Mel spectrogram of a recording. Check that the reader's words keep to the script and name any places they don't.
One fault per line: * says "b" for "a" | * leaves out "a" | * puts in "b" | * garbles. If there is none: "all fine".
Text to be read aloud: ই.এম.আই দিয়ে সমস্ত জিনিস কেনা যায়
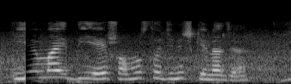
all fine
